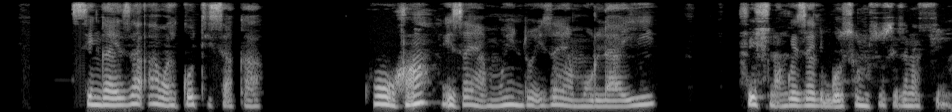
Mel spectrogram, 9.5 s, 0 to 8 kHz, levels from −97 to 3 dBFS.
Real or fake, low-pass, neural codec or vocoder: real; 7.2 kHz; none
